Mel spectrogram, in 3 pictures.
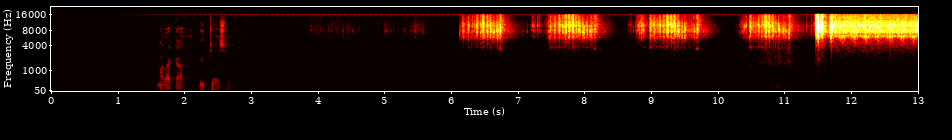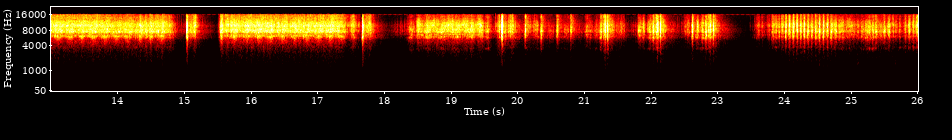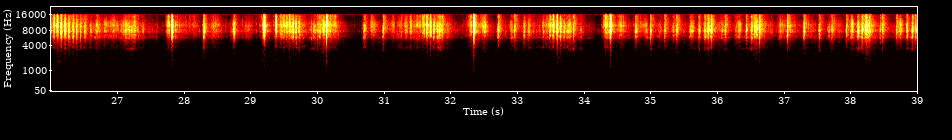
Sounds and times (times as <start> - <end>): Maraca: 6.1 - 39.0.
